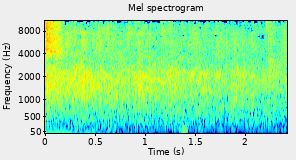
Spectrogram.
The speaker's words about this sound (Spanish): ¿Alguien está de acuerdo? ¿Le puede dar un aplauso al Rey de Reyes y Señor de Señores?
